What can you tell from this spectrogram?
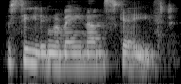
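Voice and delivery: usual speaking voice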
